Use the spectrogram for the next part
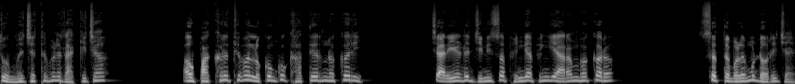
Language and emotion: Odia, fearful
